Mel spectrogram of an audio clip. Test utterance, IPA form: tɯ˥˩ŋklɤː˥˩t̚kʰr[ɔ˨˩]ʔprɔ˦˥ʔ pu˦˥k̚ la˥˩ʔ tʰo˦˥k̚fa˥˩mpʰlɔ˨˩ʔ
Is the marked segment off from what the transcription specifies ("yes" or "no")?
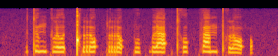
yes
